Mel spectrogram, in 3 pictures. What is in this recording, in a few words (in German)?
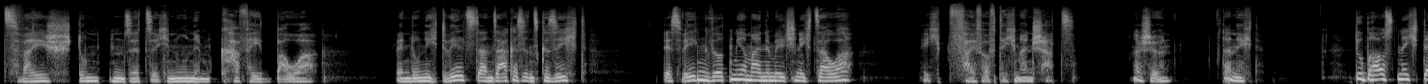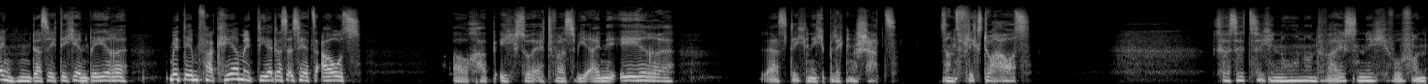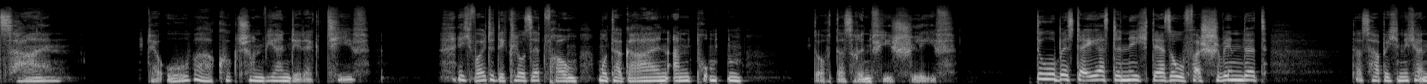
synchron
